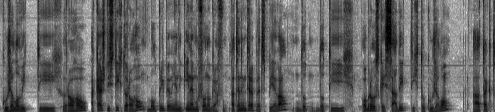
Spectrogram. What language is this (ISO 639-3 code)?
slk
